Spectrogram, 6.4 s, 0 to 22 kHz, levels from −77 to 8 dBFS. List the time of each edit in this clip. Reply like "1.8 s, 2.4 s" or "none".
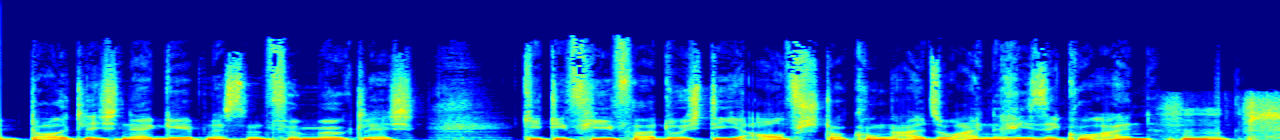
none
